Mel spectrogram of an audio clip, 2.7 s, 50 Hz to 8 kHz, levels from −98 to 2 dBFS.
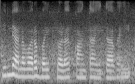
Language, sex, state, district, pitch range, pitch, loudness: Kannada, female, Karnataka, Koppal, 210-230 Hz, 220 Hz, -17 LUFS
